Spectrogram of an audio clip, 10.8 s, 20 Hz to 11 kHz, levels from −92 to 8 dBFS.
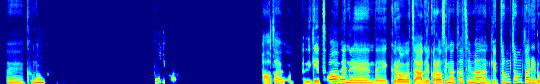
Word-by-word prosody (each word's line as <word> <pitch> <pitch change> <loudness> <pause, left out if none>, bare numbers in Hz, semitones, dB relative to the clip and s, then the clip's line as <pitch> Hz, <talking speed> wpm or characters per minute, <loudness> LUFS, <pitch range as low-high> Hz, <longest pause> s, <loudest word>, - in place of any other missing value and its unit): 예. 230 -4 -5
그만큼 275 +2 -1 2.2
그러니까요. 260 - -11 1.7
맞아요. 200 +4 -1 0.4
근데 210 -2 -4
이게 235 -1 +1
처음에는 260 -9 +3
네. 180 -2 -3
그러지 215 +1 +2
않을 225 +2 +4
거라고 225 -2 +3
생각하지만 275 0 0
이게 180 -1 -7
쫌쫌따리로 305 - -2
250 Hz, 230 characters per minute, -19 LUFS, 215-290 Hz, 2.2 s, 않을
